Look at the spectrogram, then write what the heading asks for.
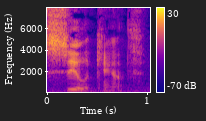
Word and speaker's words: coelacanth: the coelacanth for a long time i couldn't pronounce this but it's coelacanth the coelacanth and this animal was thought to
